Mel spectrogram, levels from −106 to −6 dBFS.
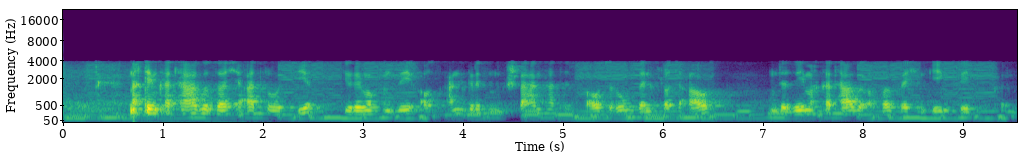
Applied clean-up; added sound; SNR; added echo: none; Guitar; 18 dB; reverberation time 1.8 s.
